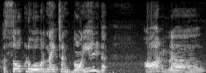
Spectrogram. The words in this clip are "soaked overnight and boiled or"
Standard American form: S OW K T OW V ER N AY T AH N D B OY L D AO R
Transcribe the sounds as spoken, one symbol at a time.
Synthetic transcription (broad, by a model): S OW K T OW V ER N AY T AH N D B OY L D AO R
